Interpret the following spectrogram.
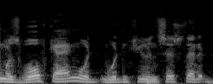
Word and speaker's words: Wolfgang: If my name were Wolfgang, I would say my name, and I would say you have to pronounce it correctly. Not Wolfgang, it's Wolfgang.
